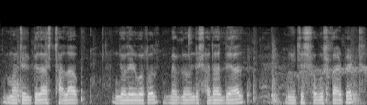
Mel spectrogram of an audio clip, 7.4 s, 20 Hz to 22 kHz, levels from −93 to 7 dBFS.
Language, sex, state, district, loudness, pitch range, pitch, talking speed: Bengali, male, West Bengal, North 24 Parganas, -15 LUFS, 110-115 Hz, 115 Hz, 115 wpm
